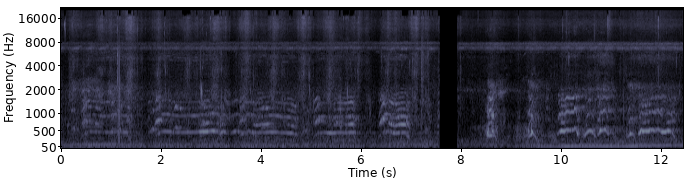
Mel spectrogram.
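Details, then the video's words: Hound dogs running along a fence against a dog named Lucy keep up a steady series of drawn-out howling bays, each about a second long, with a short gap midway and faint low rumble underneath. "Lucy versus hound dogs fence racing.. again.."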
